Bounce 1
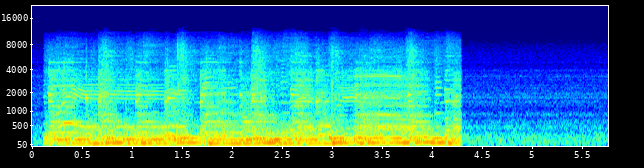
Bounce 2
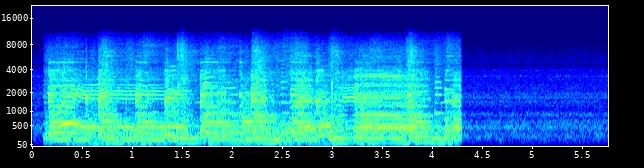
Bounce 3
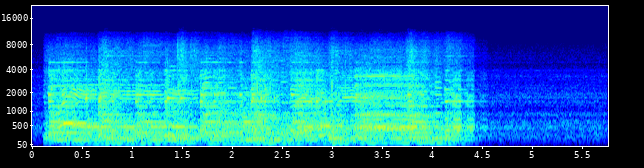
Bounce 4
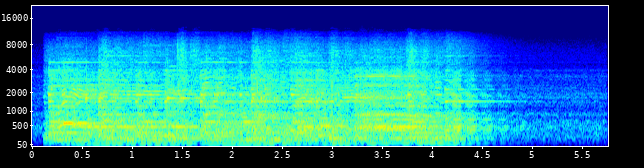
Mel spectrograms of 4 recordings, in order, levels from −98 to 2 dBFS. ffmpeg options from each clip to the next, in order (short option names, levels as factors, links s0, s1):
-af "highpass=420,volume=0.596"
-af "aecho=1:1:133|266|399:0.501|0.115|0.0265,volume=0.891"
-af "aecho=1:1:156|312|468|624|780|936:0.355|0.181|0.0923|0.0471|0.024|0.0122,volume=1.68"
